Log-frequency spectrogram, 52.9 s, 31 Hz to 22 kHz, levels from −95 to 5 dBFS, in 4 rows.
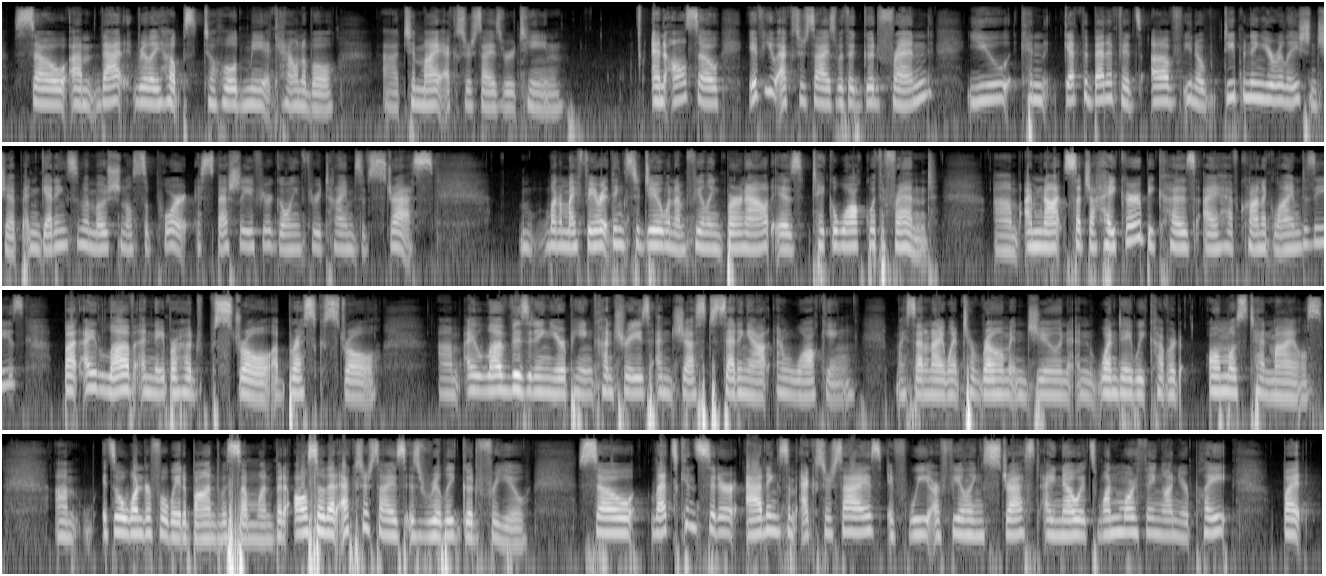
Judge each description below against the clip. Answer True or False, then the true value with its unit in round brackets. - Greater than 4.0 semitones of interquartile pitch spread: False (3.3 semitones)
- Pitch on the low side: False (190 Hz)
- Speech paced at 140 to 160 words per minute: False (175 wpm)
